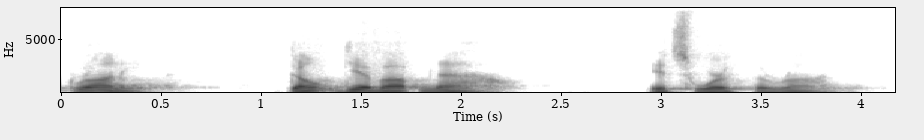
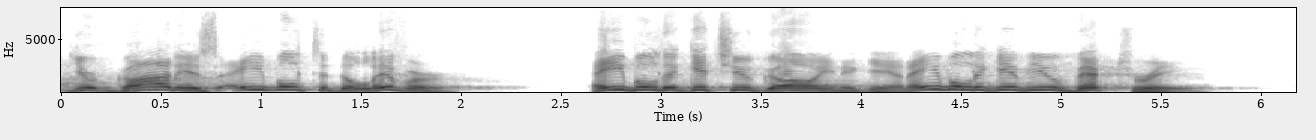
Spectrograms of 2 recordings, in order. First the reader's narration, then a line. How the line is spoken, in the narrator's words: Hear him shout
